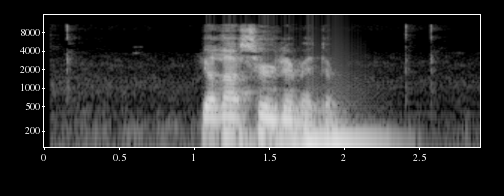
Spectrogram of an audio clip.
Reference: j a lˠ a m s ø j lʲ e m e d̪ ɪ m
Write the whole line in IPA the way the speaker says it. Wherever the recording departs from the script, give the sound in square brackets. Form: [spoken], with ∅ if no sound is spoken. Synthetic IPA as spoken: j a lˠ a [n] s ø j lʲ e m e d̪ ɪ m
